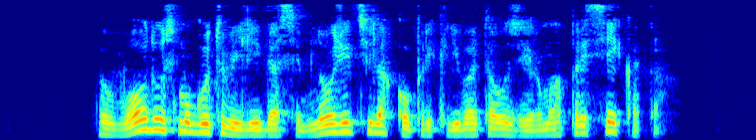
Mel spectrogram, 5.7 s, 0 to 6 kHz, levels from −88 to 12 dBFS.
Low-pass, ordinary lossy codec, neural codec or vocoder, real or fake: 5.4 kHz; MP3, 32 kbps; none; real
